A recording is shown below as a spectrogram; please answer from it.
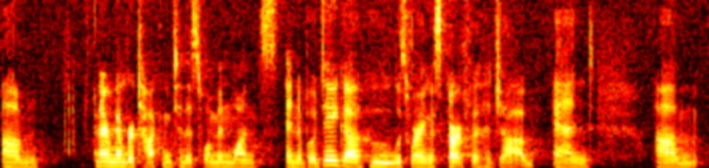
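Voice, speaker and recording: A woman's voice: lowish voice, flat delivery, normal speed, gravelly, a little mellow, big-room sound. A woman author in a live interview, telling a personal story in a thoughtful, candid and emotional way. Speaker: author guest. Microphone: live stream setup.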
